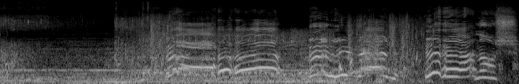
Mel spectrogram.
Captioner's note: screaming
